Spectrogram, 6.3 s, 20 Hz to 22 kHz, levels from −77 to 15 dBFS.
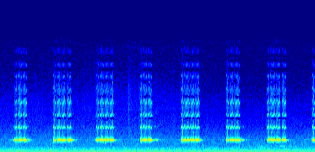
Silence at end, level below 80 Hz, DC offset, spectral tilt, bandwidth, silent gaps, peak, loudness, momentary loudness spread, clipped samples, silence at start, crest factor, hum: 0 s; -46 dBFS; under 0.1%; -3 dB/octave; 16.5 kHz; none; -10 dBFS; -24 LUFS; 15 LU; under 0.1%; 0 s; 18 dB; none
